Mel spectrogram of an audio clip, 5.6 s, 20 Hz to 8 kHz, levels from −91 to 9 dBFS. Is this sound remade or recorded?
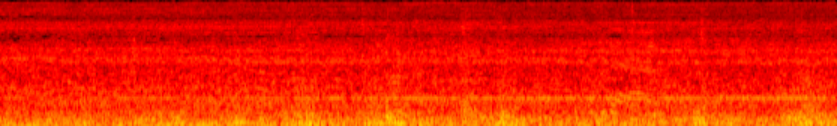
recorded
